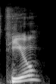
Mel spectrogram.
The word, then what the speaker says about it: Thiel: I believe it's teal, by the way. It's teal. Yeah. Okay. Not the I I the H is too much. H is silent.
